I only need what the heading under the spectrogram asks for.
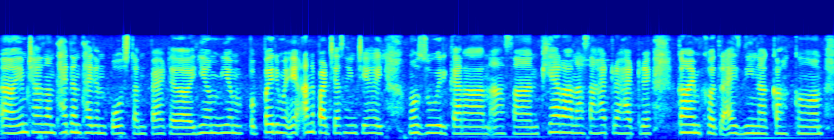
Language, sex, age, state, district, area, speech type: Kashmiri, female, 30-45, Jammu and Kashmir, Ganderbal, rural, spontaneous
